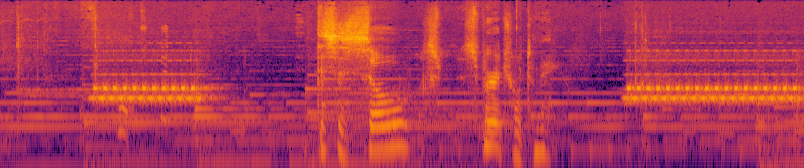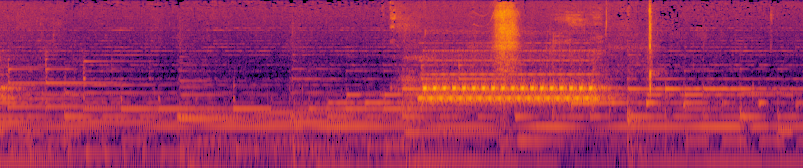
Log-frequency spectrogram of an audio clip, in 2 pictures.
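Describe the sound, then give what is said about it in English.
A telephone rings three times in steady, evenly spaced trilling bursts, loud, while a person speaks briefly between the first two rings over a low background hum. “Let the phone ring.”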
